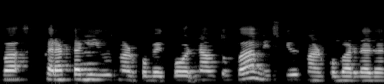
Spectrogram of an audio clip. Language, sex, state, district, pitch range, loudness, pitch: Kannada, female, Karnataka, Chamarajanagar, 195-220 Hz, -18 LUFS, 210 Hz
